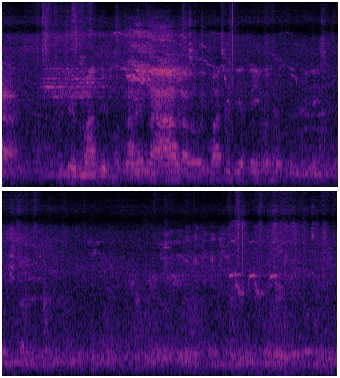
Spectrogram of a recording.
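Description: Low, throaty cooing from a silver panel pigeon in a loft rolls on continuously nearby, with chirpy bird calls early on and someone speaking over it throughout.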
